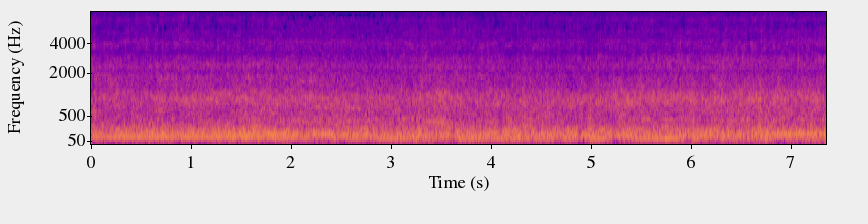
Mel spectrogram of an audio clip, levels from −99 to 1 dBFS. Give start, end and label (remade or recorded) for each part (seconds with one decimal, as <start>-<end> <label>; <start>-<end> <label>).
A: 0.0-1.9 remade; 1.9-3.0 recorded; 3.0-7.4 remade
